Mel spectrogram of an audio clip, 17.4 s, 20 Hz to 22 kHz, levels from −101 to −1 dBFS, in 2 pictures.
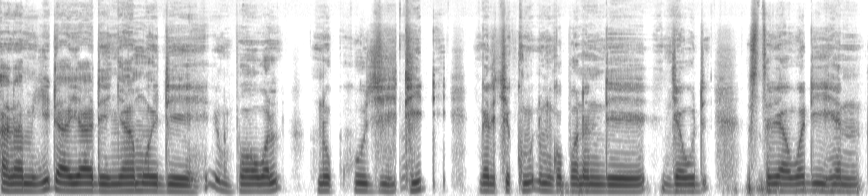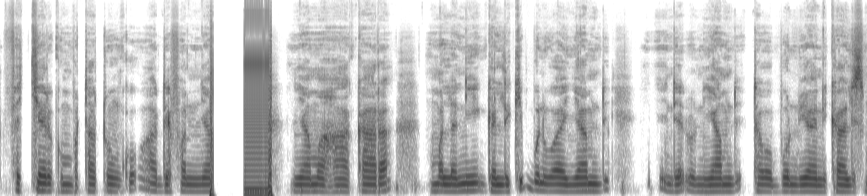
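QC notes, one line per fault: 10.78–11.39 s, cable pulled and plugged in: a pop at 10.78 s as a live connection breaks, then about 0.56 s of near silence while the signal path is open. On reinsertion, only the plug tip touches first, so the ungrounded input picks up 60 Hz mains hum as a harsh buzz lasting about 0.25 s. A second pop follows as the contact seats fully and the sound returns at 11.39 s.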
